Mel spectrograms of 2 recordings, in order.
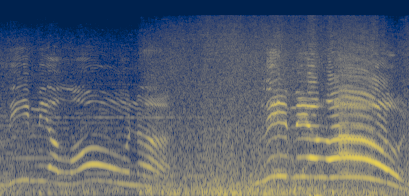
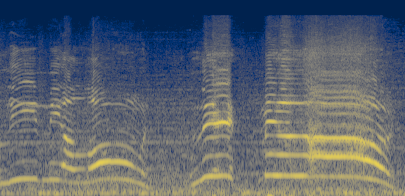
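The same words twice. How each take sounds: The two takes are said the same way.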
